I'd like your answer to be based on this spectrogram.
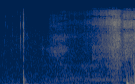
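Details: Speaker's own mechanical ventilator heard in the background of a spoken podcast recording: breath sounds of a mechanical ventilator.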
